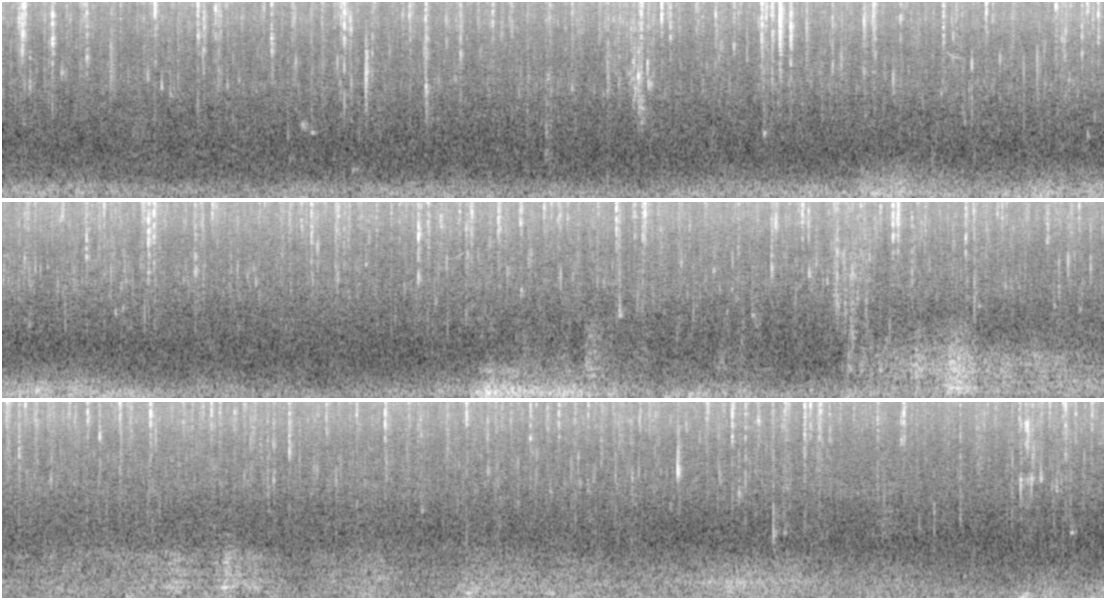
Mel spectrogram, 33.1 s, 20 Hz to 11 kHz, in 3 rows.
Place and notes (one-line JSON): {"title": "Garnarich, Arménie - Storm", "date": "2018-09-10 17:00:00", "description": "A strong storm on the very poor village of Garnarich. We wait below a small bridge and near a small river. We are wet and cold.", "latitude": "41.08", "longitude": "43.61", "altitude": "2034", "timezone": "Asia/Yerevan"}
